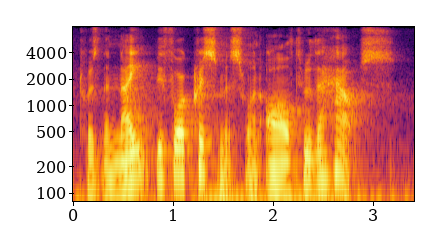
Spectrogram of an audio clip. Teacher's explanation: Notice the stress on every third syllable, creating that fast, rollicking rhythm that students like to call flow.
